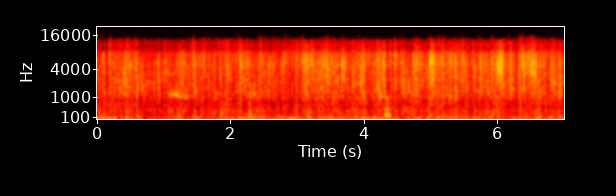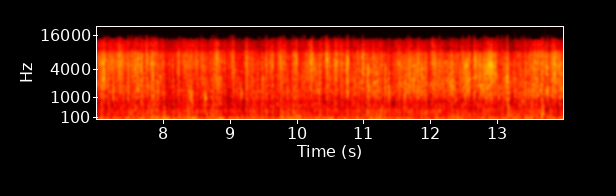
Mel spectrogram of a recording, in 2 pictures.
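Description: Electric mountain bike descending a loose rocky trail: tyres crunching and clattering over stones with a dense, continuous rattle of knocks from the bike, and wind rumbling on the microphone.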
